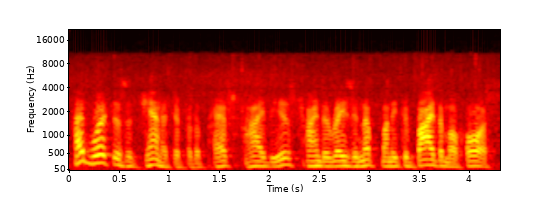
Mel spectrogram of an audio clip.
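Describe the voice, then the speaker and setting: An actor playing a guilt-ridden, meek older ex-horse trainer in a vintage radio drama, talking earnestly and pleadingly. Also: male voice, animated, fast, close to an everyday voice. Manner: earnest, pleading, jumpy pitch. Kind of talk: 1940s radio acting. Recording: dull lo-fi old radio broadcast.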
